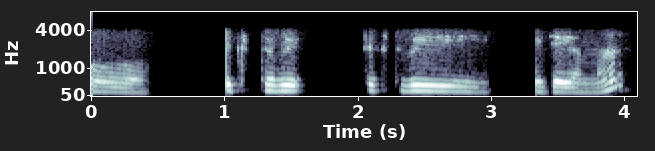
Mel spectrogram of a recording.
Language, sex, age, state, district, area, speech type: Telugu, female, 18-30, Andhra Pradesh, Eluru, rural, conversation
